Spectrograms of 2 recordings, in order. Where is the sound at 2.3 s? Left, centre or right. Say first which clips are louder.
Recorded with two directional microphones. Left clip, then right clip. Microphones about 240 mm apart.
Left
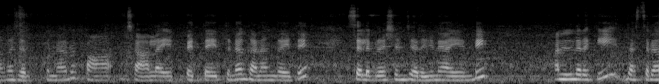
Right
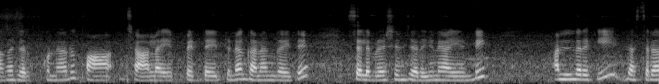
Right 11 dB; centre.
